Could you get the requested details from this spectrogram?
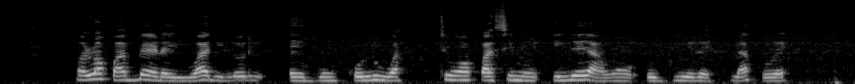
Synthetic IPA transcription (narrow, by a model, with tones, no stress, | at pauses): ɔ˧lɔ˦k͡pa˨˧˦bɛ˦˨ɾɛ˨i˨wa˨˦di˦˨lo˦ɾi˦ | ɛ˦˨bũ˨ŋ̩˨˦ko˧lu˦wa˧ | ti˦w̃ɔ̃˦k͡pa˧si˦nũ˧i˧le˦a˦˨w̃ɔ̃˧o˨bi˧e˧ɾɛ˨ | la˨˦ko˨˦ɾɛ˦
